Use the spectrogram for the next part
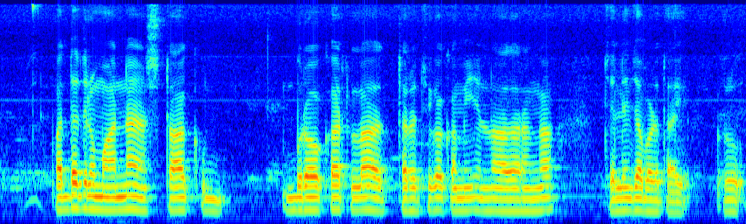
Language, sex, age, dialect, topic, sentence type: Telugu, male, 18-24, Southern, banking, statement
